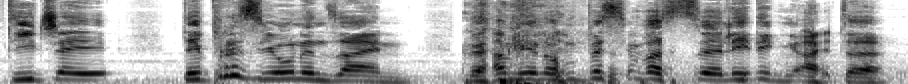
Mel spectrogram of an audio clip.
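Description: A man's voice: high-pitched, lively intonation, brisk, a little hiss or hum. A man playing in an improvised tabletop audio play, bantering in casual slang and egging the others on. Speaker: tabletop player.

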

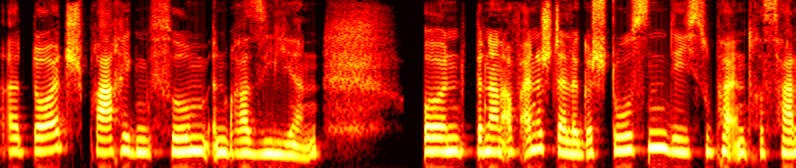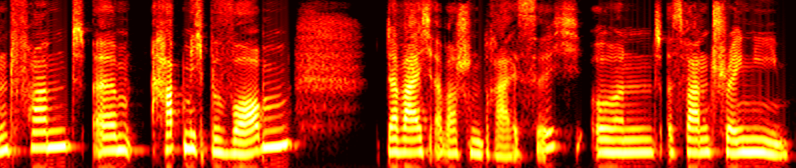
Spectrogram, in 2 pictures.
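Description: A woman in her late thirties, co-hosting a podcast in relaxed conversation, with many fillers and easy laughter. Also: mid-range voice, unhurried, no room sound, clean studio sound. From Germany. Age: 30s. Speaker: podcast co-host. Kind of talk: casual chat.

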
